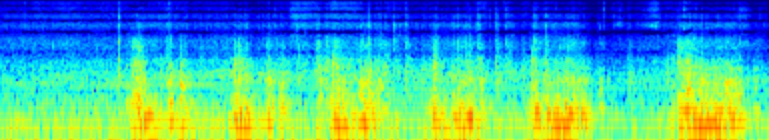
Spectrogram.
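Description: Rain on a car, heard from inside the cabin: a steady wash of noise with louder swells about once a second.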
